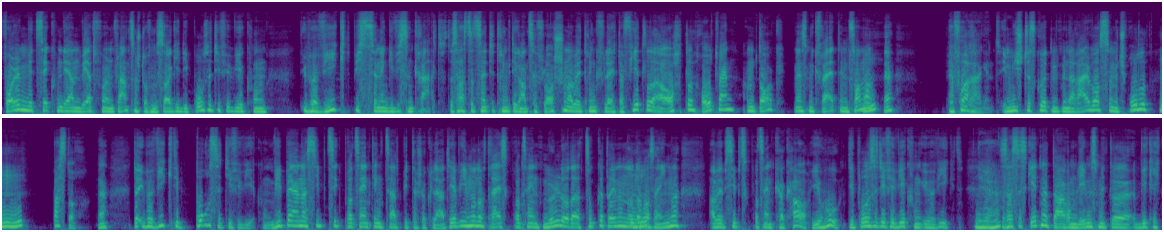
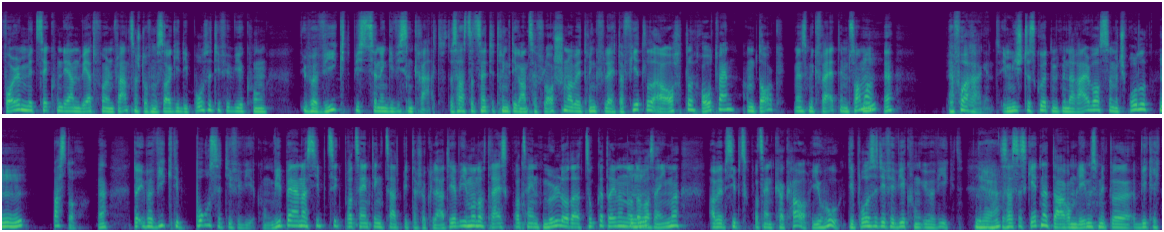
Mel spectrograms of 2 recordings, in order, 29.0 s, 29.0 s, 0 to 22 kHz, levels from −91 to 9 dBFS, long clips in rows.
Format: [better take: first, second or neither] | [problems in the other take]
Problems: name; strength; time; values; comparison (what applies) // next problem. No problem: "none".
second | distortion; slight; 10 dB below the speech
